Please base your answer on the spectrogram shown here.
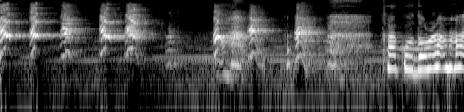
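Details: Three young Pomeranian puppies, seeing a bell-filled toy ball for the first time, give a run of rapid high yips and barks, some overlapping, ending in a rising whine-like squeal.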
